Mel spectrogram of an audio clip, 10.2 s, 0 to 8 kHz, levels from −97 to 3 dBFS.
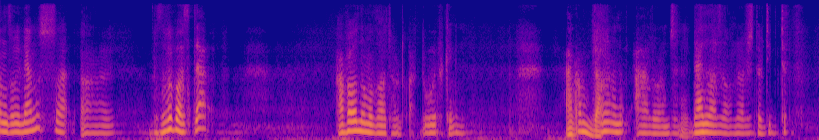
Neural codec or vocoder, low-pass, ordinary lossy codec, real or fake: codec, 16 kHz in and 24 kHz out, 0.4 kbps, LongCat-Audio-Codec, four codebook decoder; 7.2 kHz; AAC, 32 kbps; fake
